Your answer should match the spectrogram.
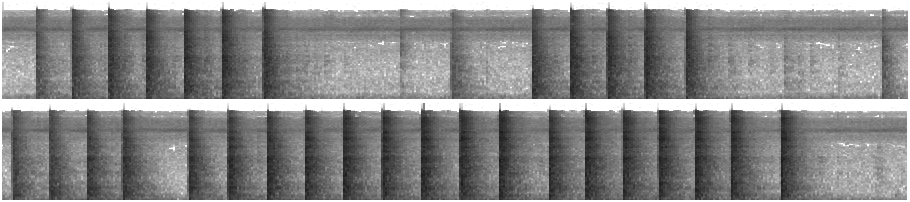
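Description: Hammer nailing corrugated metal roofing sheet onto a wooden frame: sharp metallic strikes in runs, about two to three a second, with short pauses between runs and a long steady run in the second half.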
